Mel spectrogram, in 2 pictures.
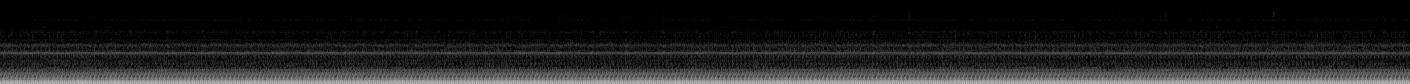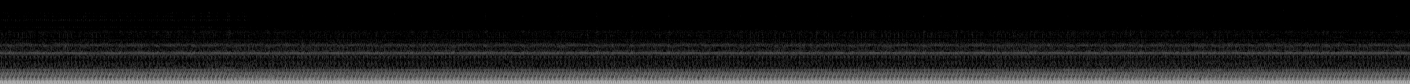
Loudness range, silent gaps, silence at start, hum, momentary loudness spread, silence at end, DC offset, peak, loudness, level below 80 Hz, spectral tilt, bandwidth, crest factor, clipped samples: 0 LU; none; 0 s; none; 0 LU; 0 s; under 0.1%; -14 dBFS; -26 LUFS; -26 dBFS; -9 dB/octave; 11.5 kHz; 8 dB; under 0.1%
